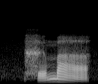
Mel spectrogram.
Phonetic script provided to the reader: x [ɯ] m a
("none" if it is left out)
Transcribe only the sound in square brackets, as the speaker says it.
ə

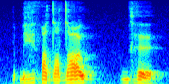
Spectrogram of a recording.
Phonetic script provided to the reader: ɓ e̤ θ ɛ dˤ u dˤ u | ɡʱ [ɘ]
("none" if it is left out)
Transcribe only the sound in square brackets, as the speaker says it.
ɘ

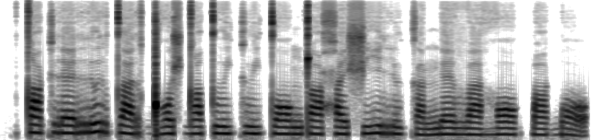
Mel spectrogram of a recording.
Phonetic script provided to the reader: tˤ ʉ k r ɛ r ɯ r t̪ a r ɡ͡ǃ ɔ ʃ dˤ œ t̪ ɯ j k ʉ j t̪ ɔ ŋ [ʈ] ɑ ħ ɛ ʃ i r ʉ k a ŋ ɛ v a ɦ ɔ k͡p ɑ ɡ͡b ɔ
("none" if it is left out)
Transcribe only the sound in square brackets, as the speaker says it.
ʈ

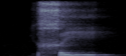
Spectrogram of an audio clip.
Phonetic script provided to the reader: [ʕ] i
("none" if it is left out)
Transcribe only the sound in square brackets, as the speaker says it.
χ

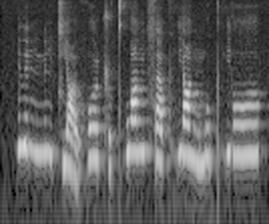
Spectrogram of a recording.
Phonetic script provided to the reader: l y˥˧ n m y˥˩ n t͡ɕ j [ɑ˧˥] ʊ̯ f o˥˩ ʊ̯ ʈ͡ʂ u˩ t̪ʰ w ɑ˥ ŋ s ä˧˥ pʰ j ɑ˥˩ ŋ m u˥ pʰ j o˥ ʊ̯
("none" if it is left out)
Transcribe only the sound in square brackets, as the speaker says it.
ɑ̰˨˩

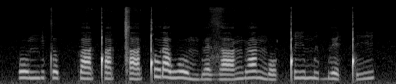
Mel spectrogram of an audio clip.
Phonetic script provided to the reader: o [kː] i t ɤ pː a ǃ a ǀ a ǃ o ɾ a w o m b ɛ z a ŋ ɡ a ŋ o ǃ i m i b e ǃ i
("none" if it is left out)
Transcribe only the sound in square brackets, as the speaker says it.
ŋ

